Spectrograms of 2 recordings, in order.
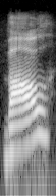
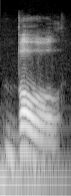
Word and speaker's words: bowl: next is the word bowl instead of baal okay it's an old sound bowl there you go okay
